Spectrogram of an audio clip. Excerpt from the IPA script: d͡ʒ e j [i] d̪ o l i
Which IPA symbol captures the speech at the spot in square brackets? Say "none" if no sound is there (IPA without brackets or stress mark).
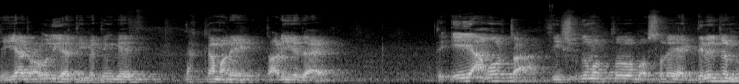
a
